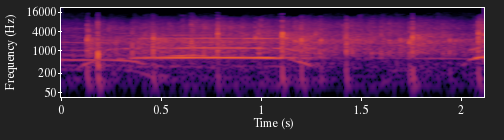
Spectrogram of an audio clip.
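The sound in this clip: A church audience applauds to welcome the worship pastor, with brisk, scattered clapping throughout and sustained tones and voices mixed in.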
